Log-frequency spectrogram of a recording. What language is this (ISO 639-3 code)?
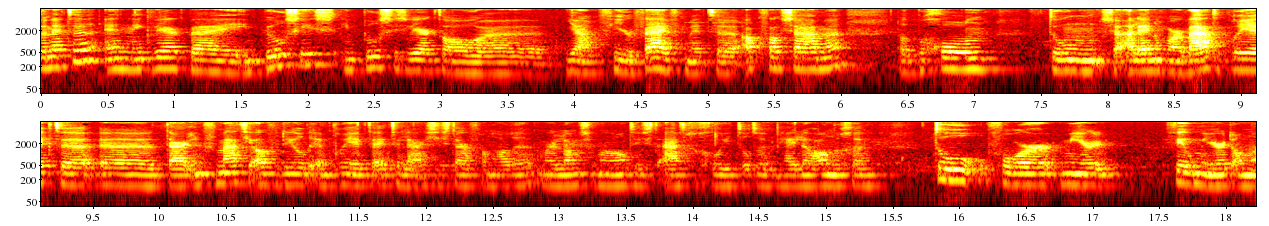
nld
